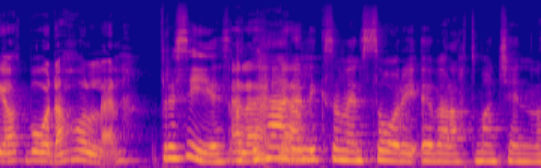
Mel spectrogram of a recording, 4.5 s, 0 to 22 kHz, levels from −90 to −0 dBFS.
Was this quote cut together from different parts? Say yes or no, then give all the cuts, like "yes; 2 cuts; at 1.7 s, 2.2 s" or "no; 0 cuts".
no; 0 cuts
